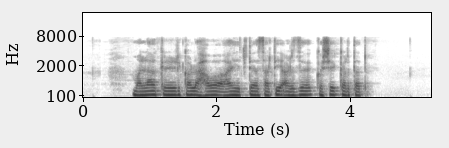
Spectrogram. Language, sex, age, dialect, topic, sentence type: Marathi, male, 18-24, Standard Marathi, banking, question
